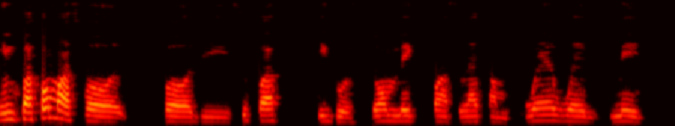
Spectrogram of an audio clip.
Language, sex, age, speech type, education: Nigerian Pidgin, male, 15-29, spontaneous, tertiary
